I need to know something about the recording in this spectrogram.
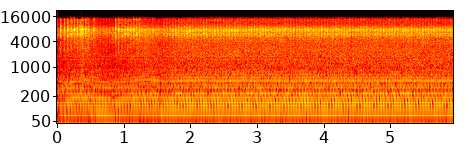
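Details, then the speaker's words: Lawnmower after cleaning the carburetor, fuel lines and spark plug and reseating a slipped float-bowl rubber seal: after a rough first second it runs at a steady, even chatter with no misses or surging. Normal running after repair. "got the old lawnmower running again let's fire it up and see what it's supposed to sound like"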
